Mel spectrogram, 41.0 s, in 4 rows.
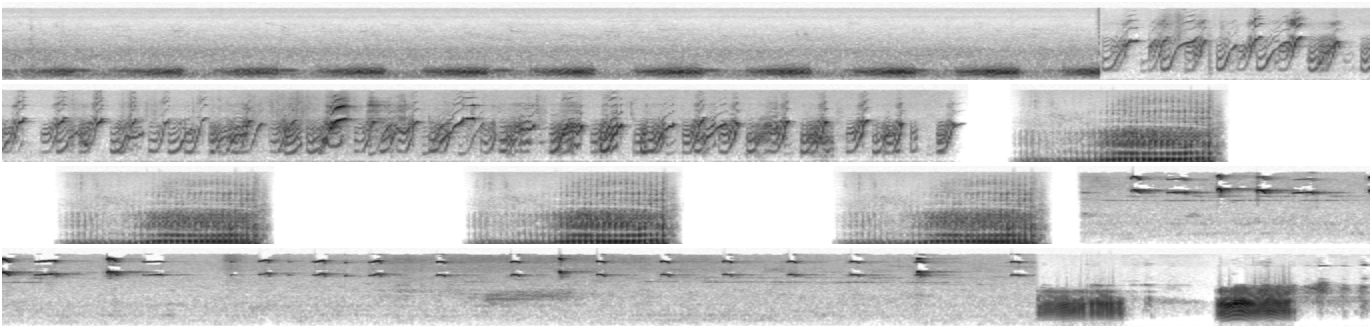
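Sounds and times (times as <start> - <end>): pigeon cooing: 0.0 - 17.4
guinea pigs squeaking: 8.2 - 17.5.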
